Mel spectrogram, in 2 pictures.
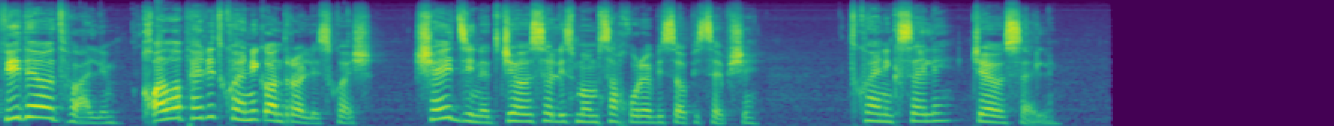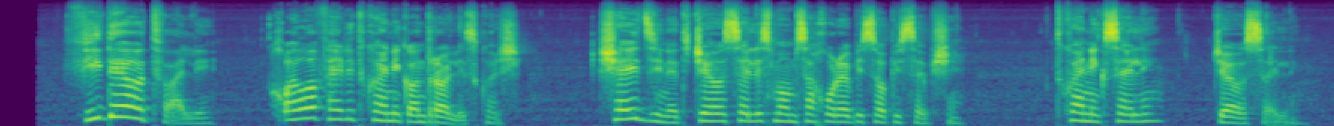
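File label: georgian female commercial; voice demos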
